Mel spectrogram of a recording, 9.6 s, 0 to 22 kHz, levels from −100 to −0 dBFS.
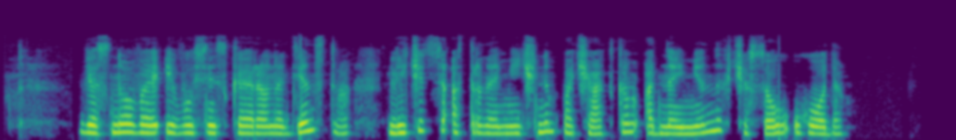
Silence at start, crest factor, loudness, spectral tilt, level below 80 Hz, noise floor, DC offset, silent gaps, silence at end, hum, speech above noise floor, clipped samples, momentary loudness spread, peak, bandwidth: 0.8 s; 16 dB; -18 LUFS; -7 dB/octave; -60 dBFS; -53 dBFS; under 0.1%; none; 1.15 s; none; 36 dB; under 0.1%; 8 LU; -2 dBFS; 7.4 kHz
